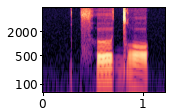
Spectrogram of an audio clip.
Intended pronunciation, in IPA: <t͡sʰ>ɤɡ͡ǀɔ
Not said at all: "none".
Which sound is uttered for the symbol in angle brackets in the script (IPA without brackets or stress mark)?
t͡sʰ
